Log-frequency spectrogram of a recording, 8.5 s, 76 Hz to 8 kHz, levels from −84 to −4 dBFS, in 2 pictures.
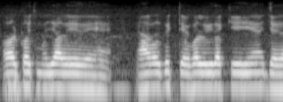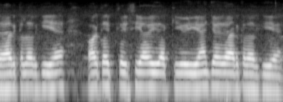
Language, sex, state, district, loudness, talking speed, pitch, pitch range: Hindi, male, Haryana, Rohtak, -15 LUFS, 220 wpm, 145 Hz, 140-145 Hz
